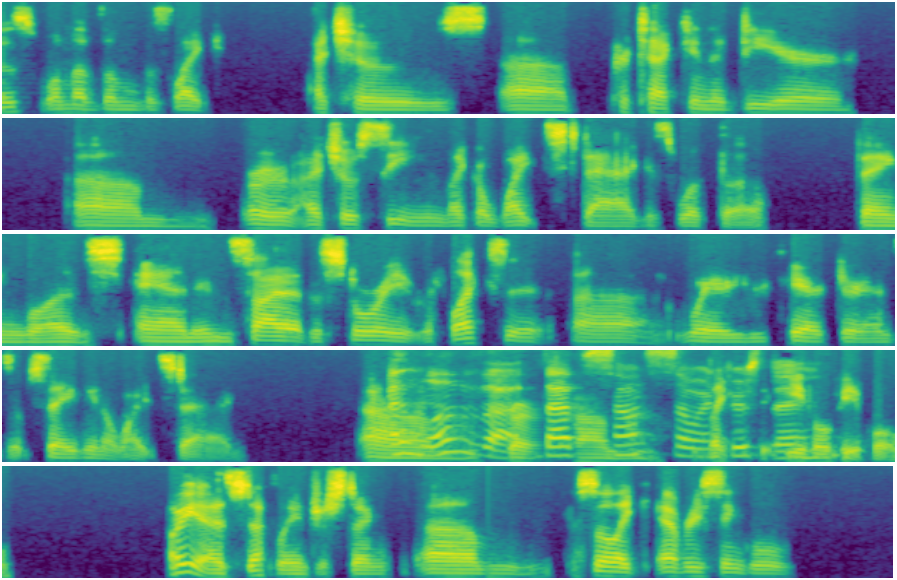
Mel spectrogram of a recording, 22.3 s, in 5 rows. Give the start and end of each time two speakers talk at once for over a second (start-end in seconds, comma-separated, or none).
15.3-17.5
